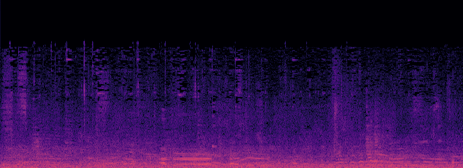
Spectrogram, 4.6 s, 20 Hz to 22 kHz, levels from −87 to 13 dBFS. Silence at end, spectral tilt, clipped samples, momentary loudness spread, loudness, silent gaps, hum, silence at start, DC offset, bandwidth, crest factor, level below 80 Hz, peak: 0 s; -5.5 dB/octave; under 0.1%; 5 LU; -32 LUFS; none; none; 0 s; under 0.1%; 17 kHz; 16 dB; -52 dBFS; -16 dBFS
